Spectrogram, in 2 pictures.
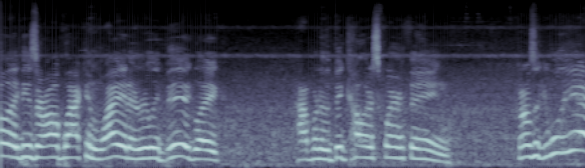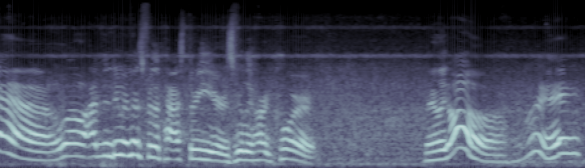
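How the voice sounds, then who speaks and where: A man talking casually and reflectively as a street photographer while out walking in a city, often breaking off mid-thought. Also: very high voice. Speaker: street photographer being interviewed. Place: outdoors on a busy city street. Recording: outdoor city street noise, traffic.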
